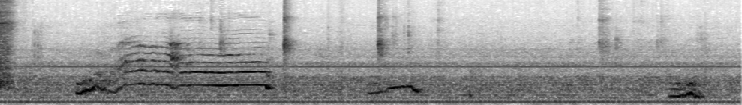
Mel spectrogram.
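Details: Domestic cats indoors: a five-to-six-month-old tabby resident cat meeting a two-month-old black kitten during fights. A drawn-out, harmonic-rich yowling meow holds steady for about two seconds, followed by two short rising-falling mews, with a steady electrical hum beneath.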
